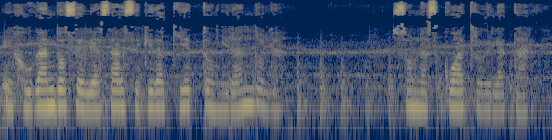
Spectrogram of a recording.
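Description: Female narrator, mid-pitched, scripted literary reading, radio drama, noticeable background noise. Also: flat delivery, a little slow. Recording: clear noise behind the voice.

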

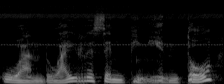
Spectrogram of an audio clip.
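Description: A man's voice: low-pitched, big pitch swings, slow, mellow, breathy edge, full character voice. An actor playing a stern, fearful, middle-aged father with a Mexican accent in a radio drama, scolding and authoritative. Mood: indignant. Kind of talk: Spanish-language radio drama acting.

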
